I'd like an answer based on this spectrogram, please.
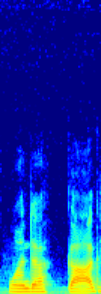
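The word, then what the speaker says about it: Wanda Gág: her name and she always signed her name wanda gog she wanted to be sure that people pronounce it accurately and she illustrated this very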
